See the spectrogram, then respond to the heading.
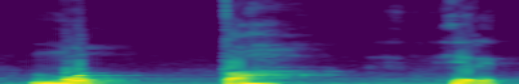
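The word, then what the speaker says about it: مُطَّهِّرِين: Karena pengucapannya lebih serius. Mut tah irin. Dengan dua tasydid.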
